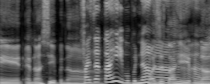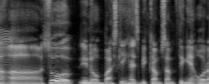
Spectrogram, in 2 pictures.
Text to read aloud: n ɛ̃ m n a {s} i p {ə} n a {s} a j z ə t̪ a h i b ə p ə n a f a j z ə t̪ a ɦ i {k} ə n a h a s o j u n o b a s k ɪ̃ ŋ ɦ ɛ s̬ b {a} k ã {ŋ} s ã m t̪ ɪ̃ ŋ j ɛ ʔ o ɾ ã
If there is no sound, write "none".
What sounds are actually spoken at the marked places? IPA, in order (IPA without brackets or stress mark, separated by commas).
s, ə, f, p, i, m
